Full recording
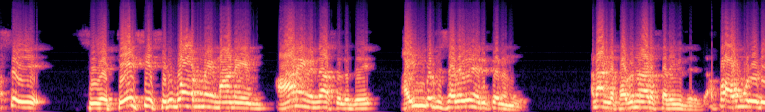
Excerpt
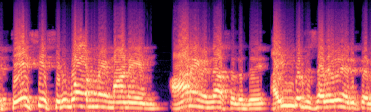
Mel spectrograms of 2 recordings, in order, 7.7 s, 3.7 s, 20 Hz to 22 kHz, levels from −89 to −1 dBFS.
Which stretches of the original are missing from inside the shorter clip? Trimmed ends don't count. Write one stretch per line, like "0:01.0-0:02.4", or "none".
0:03.7-0:04.0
